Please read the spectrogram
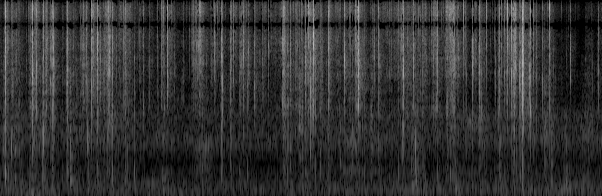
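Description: Foil wrapper of a Donruss football card pack crinkling and tearing as it is peeled open by hand, a run of irregular crackles.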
